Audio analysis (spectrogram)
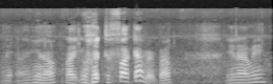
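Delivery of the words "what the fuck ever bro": normal talking voice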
